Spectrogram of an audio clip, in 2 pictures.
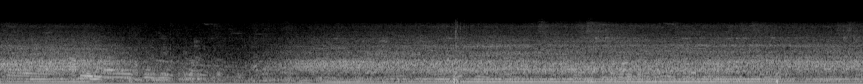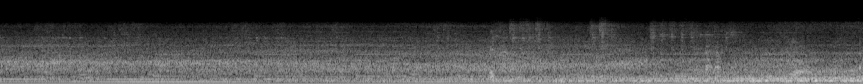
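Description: Electric rack railcar of the Drachenfelsbahn, a metre-gauge Riggenbach cog railway, climbing toward the station with a steady motor hum. The rail and rack noise grows louder near the end as the railcar pulls in close.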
